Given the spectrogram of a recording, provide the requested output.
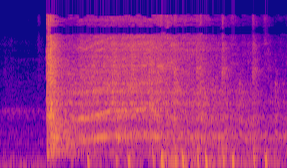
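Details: Champion dual-fuel generator started on propane with choke and battery on, gasoline off: short crank, catches at once, settles into even, steady run; starts cleanly on propane.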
